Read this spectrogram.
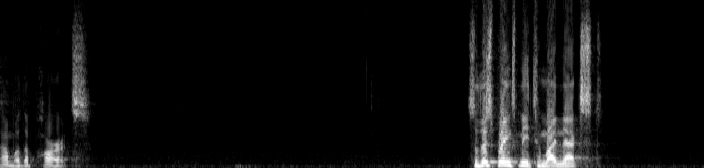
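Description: A middle-aged man speaks calmly into a small microphone close by.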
